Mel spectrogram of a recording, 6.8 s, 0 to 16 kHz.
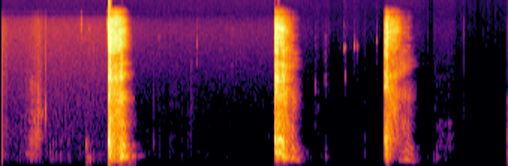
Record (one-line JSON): {"three_cough_length": "6.8 s", "three_cough_amplitude": 32768, "three_cough_signal_mean_std_ratio": 0.2, "survey_phase": "beta (2021-08-13 to 2022-03-07)", "age": "65+", "gender": "Female", "wearing_mask": "No", "symptom_none": true, "smoker_status": "Ex-smoker", "respiratory_condition_asthma": false, "respiratory_condition_other": false, "recruitment_source": "REACT", "submission_delay": "6 days", "covid_test_result": "Negative", "covid_test_method": "RT-qPCR", "influenza_a_test_result": "Negative", "influenza_b_test_result": "Negative"}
